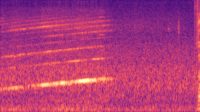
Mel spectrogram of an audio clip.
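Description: Police car siren sounding a single rising wail that stops about a second in, over a steady low rumble.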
